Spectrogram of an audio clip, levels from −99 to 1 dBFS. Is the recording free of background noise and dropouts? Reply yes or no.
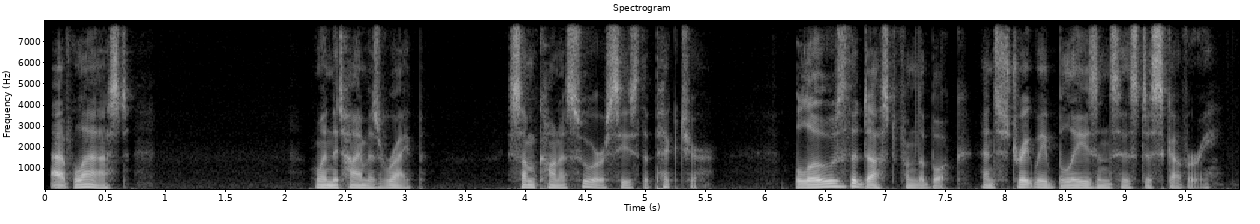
yes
